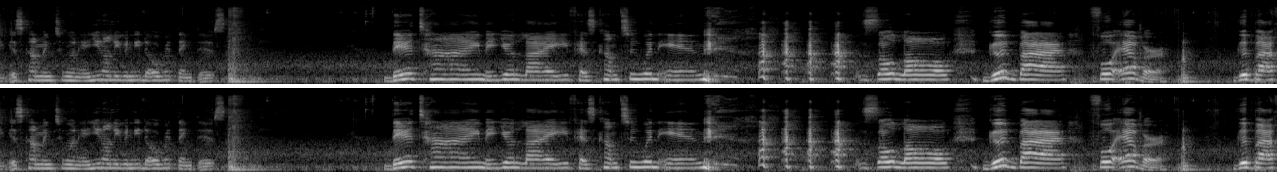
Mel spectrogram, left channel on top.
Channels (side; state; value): both; normal; correlation 0.96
